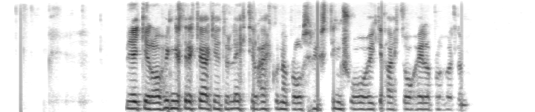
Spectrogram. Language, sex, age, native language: Icelandic, male, 60-69, Icelandic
